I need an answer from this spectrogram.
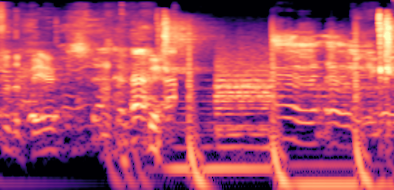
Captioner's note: laughter; electronic music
